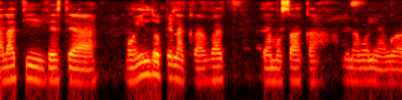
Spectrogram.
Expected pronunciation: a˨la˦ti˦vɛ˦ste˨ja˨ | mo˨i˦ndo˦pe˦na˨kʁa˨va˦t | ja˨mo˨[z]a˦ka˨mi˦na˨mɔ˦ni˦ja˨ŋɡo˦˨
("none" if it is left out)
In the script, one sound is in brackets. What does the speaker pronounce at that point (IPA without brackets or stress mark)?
s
